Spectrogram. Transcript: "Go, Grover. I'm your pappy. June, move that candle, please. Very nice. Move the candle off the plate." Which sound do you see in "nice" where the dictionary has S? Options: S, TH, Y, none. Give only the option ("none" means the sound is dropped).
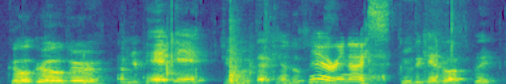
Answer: S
